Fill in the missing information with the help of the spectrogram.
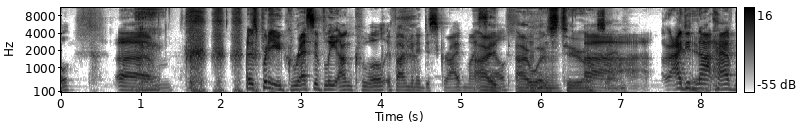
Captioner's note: laughs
